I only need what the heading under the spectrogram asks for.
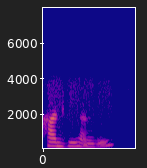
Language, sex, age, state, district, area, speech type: Punjabi, female, 30-45, Punjab, Shaheed Bhagat Singh Nagar, urban, conversation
